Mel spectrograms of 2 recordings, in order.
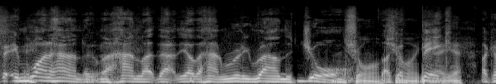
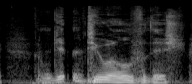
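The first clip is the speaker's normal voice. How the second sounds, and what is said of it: Nick Nolte impression. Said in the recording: “In my Nick Nolte voice.”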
